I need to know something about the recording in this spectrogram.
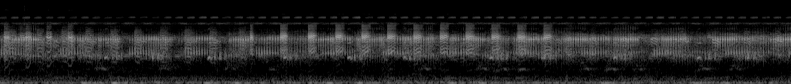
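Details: Frogs at night produce rapid pulsed calls, roughly three or four bursts a second for several seconds, over a continuous trilling chorus and a thin steady high whine.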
